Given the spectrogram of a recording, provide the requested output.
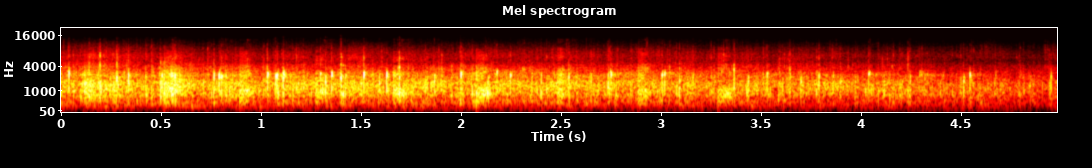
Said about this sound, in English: Can we give them applause? That's a good thing, right? We're going to celebrate that.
